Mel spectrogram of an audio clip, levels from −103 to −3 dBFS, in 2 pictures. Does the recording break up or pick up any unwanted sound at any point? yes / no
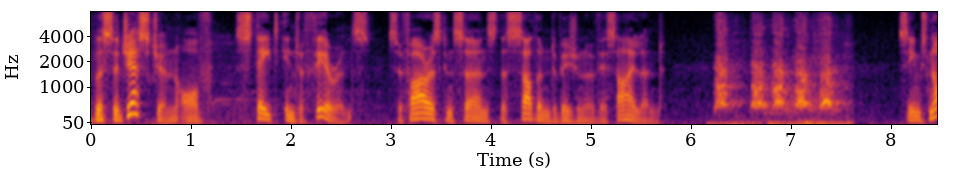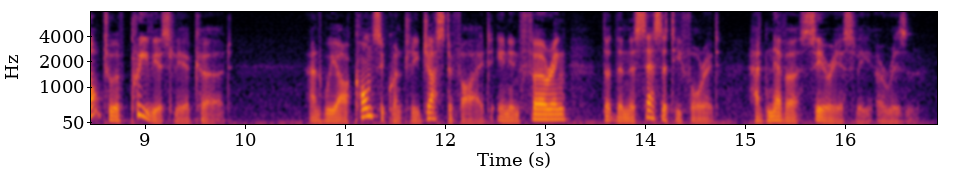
yes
